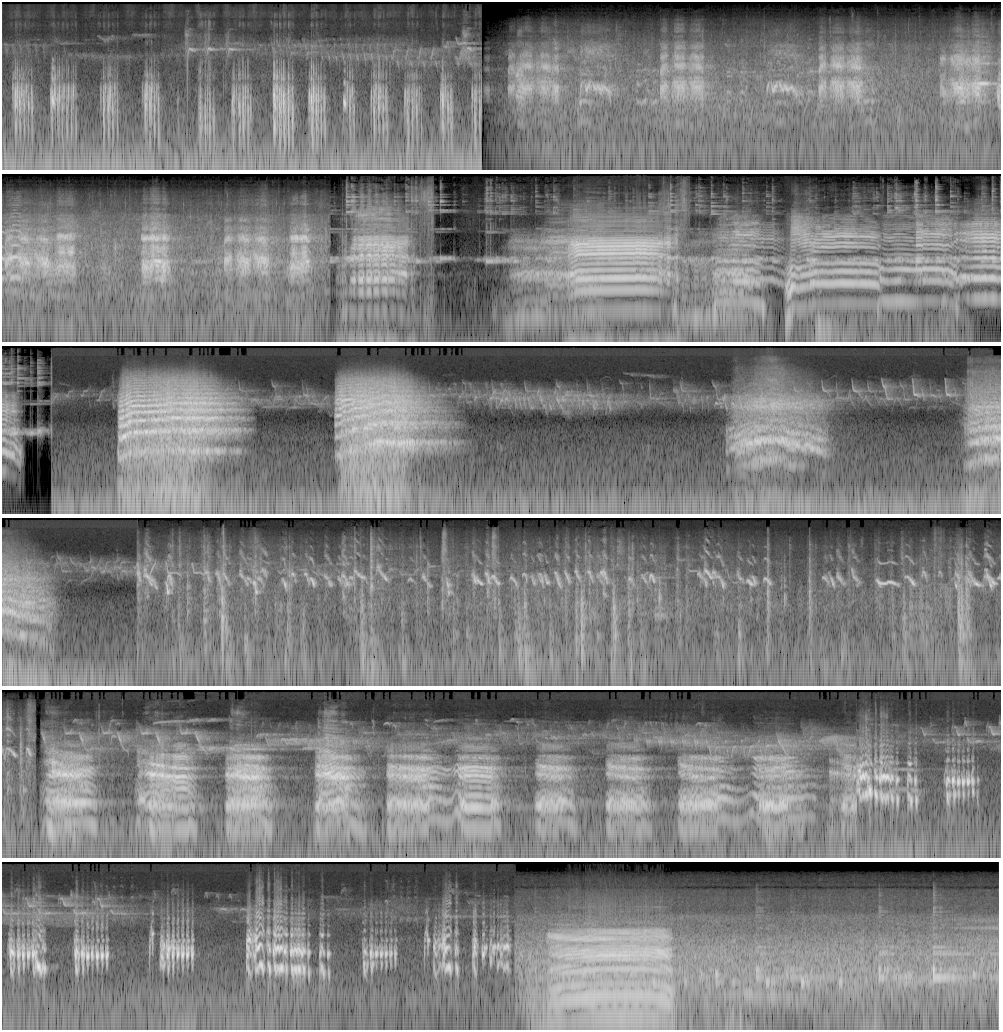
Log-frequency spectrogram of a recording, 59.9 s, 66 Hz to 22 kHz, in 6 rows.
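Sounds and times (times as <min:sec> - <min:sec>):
poultry calling: 0:00.0 - 0:07.0, 0:12.2 - 0:20.4, 0:21.1 - 0:22.5, 0:23.3 - 0:24.6, 0:27.2 - 0:28.4, 0:29.6 - 0:30.5, 0:31.4 - 0:56.7.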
